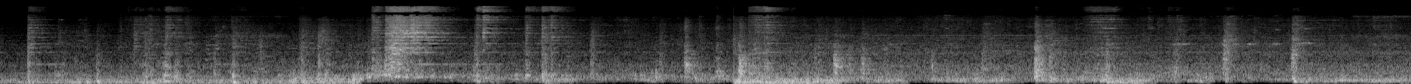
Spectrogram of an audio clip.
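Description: Wheels of Indian Railways LHB passenger coaches rolling over rail joints and points, clattering and clunking irregularly over a steady rumble, with a little wheel squeal.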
